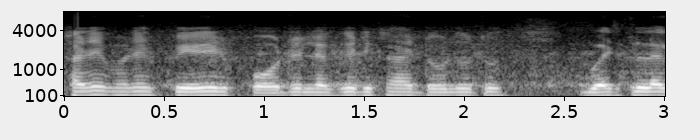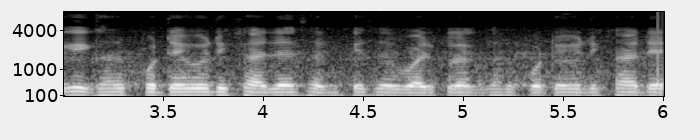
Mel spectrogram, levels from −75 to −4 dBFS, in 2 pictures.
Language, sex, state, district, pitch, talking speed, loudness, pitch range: Hindi, male, Madhya Pradesh, Katni, 120 Hz, 270 wpm, -15 LUFS, 115-120 Hz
